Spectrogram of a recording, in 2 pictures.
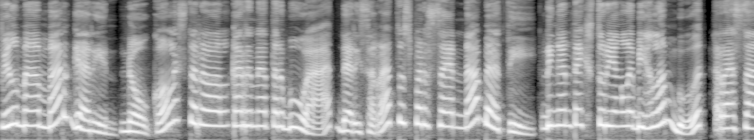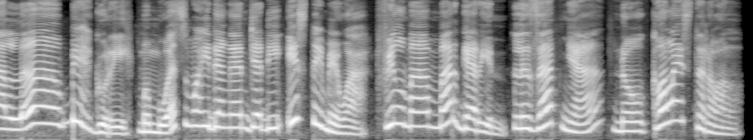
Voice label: CASUAL INDONESIA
